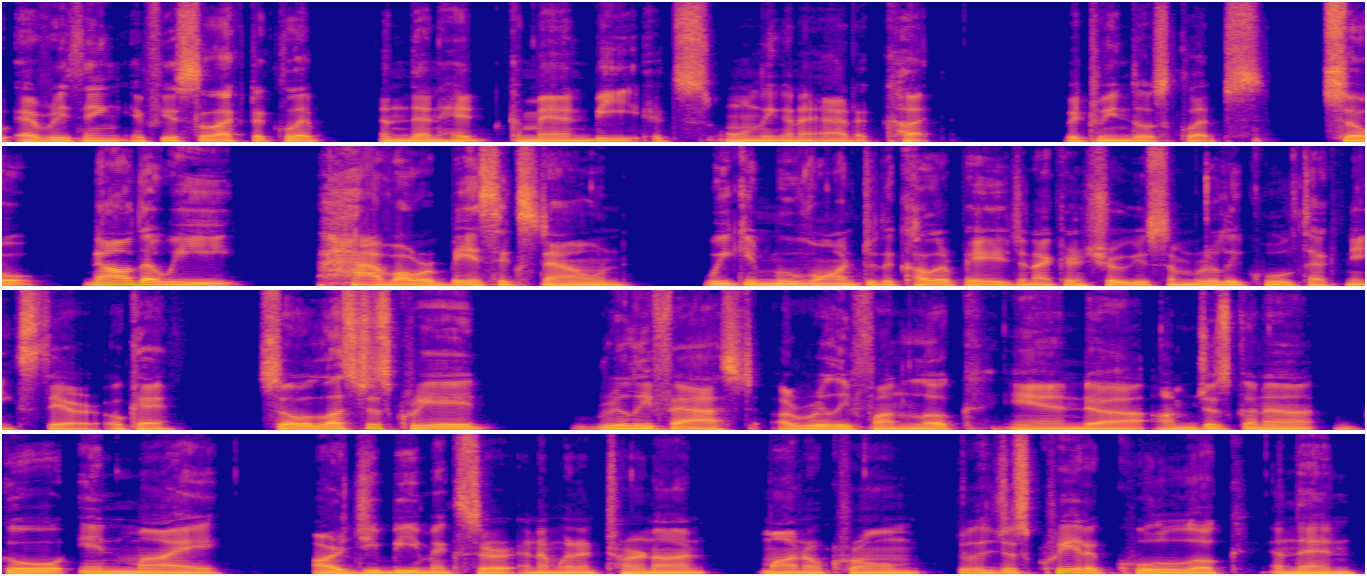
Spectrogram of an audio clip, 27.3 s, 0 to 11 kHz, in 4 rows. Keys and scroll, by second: 2.2 super+b, 4.8 super+z, 25.9 alt+s.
